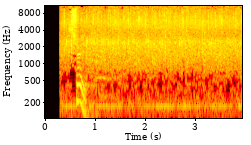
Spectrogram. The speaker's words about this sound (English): And they're half-heartedly raising up some applause there for Russell. Way to go, Russell.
